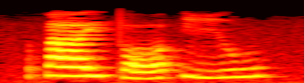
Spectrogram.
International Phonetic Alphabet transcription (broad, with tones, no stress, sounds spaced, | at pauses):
p aː˥ j t̪ ɔː˨˥ t̚ iː˨˧ w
